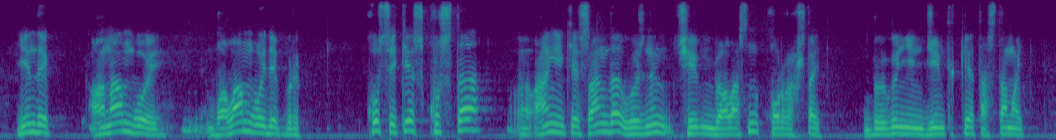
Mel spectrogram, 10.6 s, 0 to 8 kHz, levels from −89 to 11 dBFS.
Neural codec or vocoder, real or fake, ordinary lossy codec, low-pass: none; real; Opus, 32 kbps; 7.2 kHz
